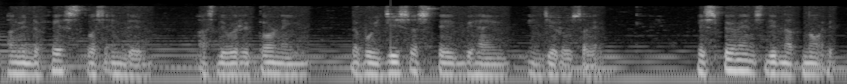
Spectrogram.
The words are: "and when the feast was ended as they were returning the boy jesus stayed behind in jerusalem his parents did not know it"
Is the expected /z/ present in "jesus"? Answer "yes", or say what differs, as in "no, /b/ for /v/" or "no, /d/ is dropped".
no, /s/ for /z/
